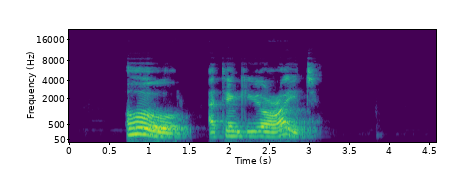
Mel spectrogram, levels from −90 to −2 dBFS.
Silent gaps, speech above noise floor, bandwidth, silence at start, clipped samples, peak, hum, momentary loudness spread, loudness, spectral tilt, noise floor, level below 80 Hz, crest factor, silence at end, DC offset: none; 71 dB; 7.8 kHz; 0.7 s; under 0.1%; -2 dBFS; none; 15 LU; -17 LUFS; -6 dB/octave; -87 dBFS; -60 dBFS; 18 dB; 1.5 s; under 0.1%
